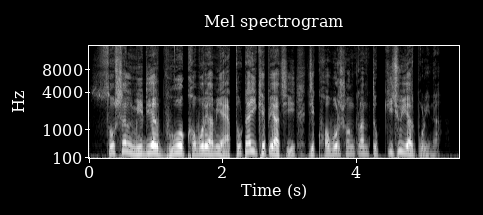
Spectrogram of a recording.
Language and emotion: Bengali, angry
